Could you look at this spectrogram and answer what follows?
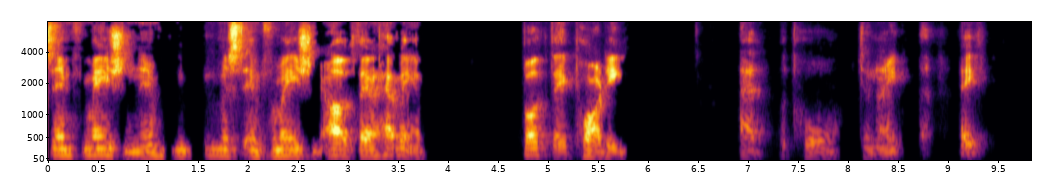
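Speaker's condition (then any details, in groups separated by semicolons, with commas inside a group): Cerebral palsy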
